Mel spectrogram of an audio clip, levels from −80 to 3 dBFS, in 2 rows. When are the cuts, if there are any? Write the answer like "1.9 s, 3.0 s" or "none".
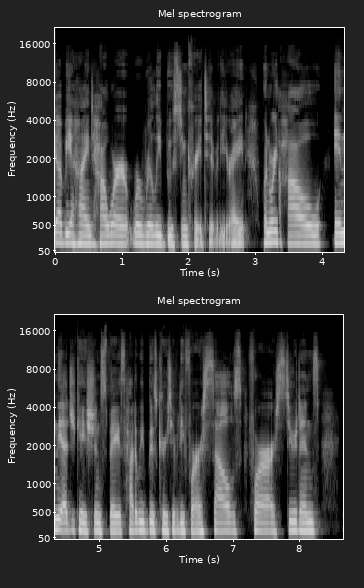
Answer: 3.3 s, 4.1 s, 7.2 s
